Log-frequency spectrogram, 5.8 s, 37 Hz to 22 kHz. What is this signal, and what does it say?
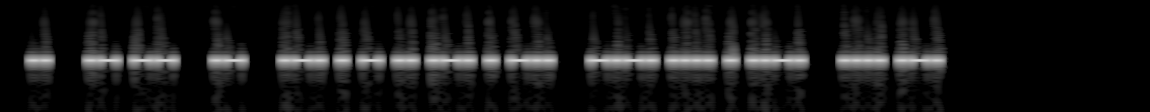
Morse code, heard as a keyed tone, about 44 wpm, 700 Hz. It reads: I AM A RETIRED CHEF HR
